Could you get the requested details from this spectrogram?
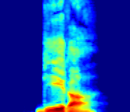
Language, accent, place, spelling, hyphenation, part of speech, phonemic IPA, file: German, Germany, Berlin, Gera, Ge‧ra, proper noun, /ˈɡeːʁa/, De-Gera.ogg
- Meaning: Gera (an independent town in Thuringia, Germany)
